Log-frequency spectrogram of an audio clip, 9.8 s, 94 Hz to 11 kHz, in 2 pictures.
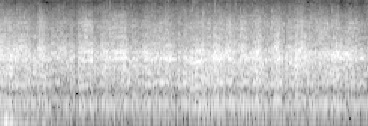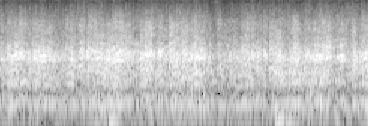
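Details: During the daily return from the lake, a free-range duck flock of more than 650 birds crowds toward the pen; ten seconds of thick, relentless quacking, rough and overlapping, with slight swells in loudness.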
